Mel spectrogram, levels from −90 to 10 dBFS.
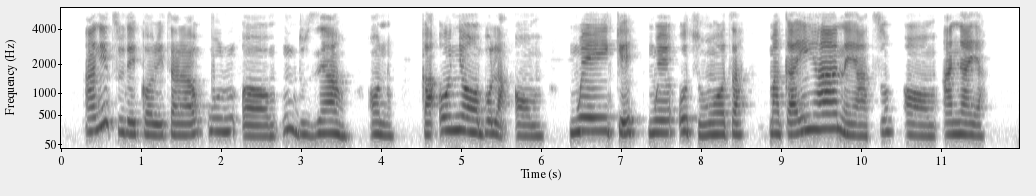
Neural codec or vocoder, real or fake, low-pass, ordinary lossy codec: none; real; 5.4 kHz; none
